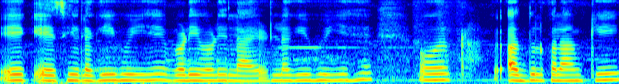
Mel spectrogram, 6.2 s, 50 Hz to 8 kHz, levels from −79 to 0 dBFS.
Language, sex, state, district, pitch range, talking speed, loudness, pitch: Hindi, female, Bihar, Madhepura, 190-205 Hz, 145 wpm, -25 LUFS, 200 Hz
